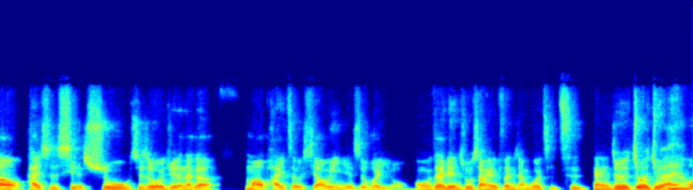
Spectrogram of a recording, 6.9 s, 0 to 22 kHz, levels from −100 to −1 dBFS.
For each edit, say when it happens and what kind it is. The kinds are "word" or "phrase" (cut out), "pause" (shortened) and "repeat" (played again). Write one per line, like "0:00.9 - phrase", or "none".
none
